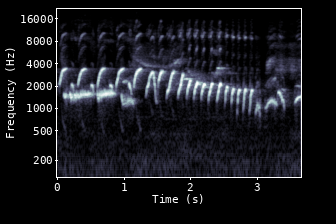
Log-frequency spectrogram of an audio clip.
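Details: Lure song of a white-rumped shama, meant to make a quiet bird sing: loud whistled notes slurring upward, then a fast accelerating series of short sweeping notes, ending in two lower warbled phrases.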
